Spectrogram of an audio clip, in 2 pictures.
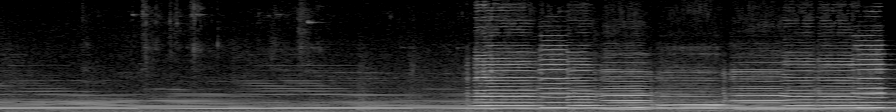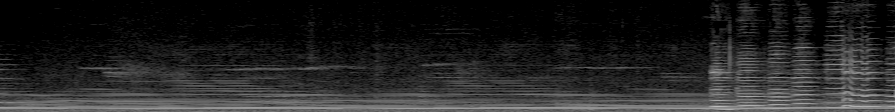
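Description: Steady tanpura drone on the tonic and fifth, with a short run of violin notes about six seconds in. About twenty seconds in, the violin starts the piece with sliding gamaka ornaments in raga Karnataka Devagandhari.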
